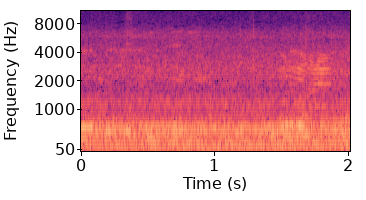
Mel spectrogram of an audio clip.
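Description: Bus engine and road noise heard from inside the passenger cabin as a steady low hum, with passengers chattering over it.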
